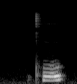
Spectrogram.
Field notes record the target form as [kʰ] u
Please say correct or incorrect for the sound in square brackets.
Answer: correct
